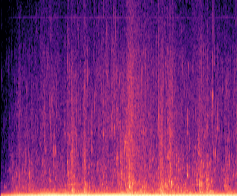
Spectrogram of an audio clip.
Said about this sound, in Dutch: Wat horen we nu precies? Dat is een, eh, ja, een windturbine die aan het draaien is en we horen de onderwatercomponent. Uh, onderwatergeluid door werkende windturbines wordt niet dadelijk als een geluidsprobleem eh, gezien.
